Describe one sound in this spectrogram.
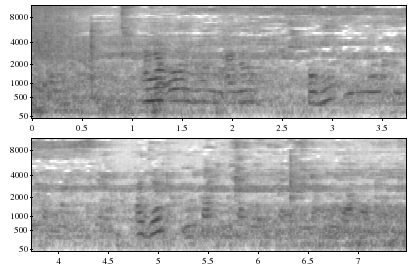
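A young woman talks casually, close to the microphone.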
